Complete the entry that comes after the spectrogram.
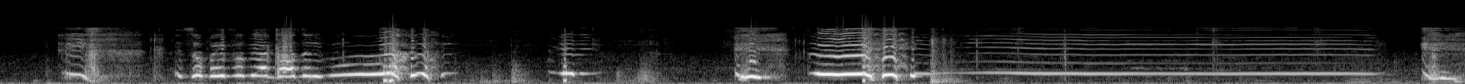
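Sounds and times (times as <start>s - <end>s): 
person crying and wailing: 0.6s - 1.2s, 2.4s - 4.6s, 5.5s - 6.0s, 7.4s - 14.6s
speech: 1.9s - 4.6s.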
